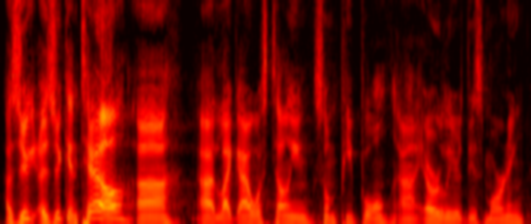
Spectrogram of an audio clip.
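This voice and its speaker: A man's voice: fairly high pitch, moderate pace, bright, forceful tone, clear, resonant tone. A man from Mexico with a Mexican Spanish accent, Spanish his first language, preaching a sermon as guest pastor in a friendly way, with many fillers and restarts. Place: large hall. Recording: long hall reverb.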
